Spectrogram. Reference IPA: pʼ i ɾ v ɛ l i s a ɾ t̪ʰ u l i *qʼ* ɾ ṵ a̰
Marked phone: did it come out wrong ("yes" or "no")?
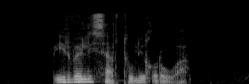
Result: no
